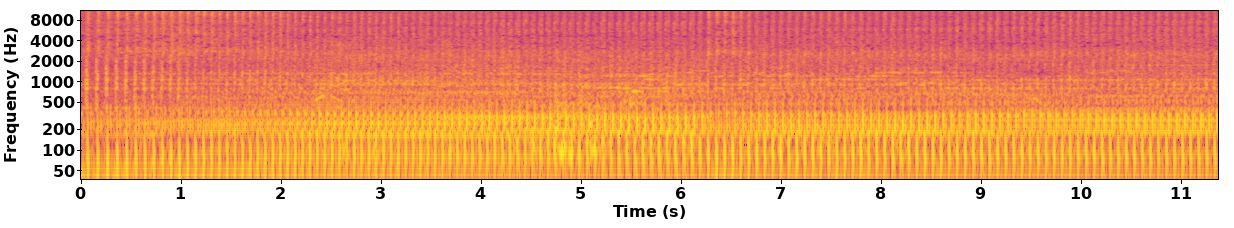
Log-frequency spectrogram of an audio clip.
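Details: Kirloskar single-cylinder diesel after diesel filter replacement for a starting problem: steady, even heavy thumping at about three beats a second with no misses; normal running.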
